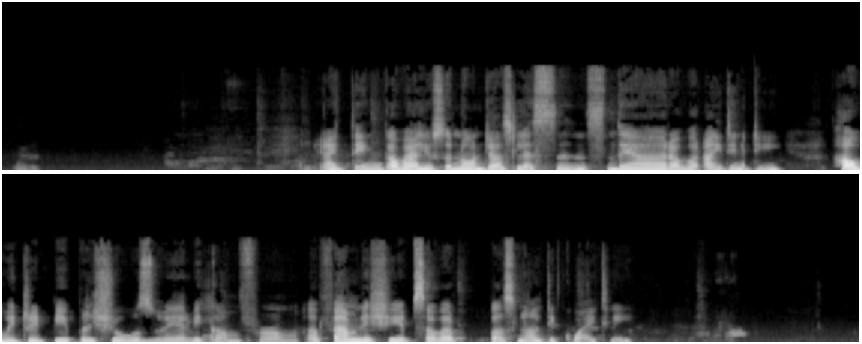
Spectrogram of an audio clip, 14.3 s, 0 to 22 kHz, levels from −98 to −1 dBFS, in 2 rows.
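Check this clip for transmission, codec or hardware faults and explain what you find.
Three brief disruptions, all of the same kind: a broken MP3 bit reservoir, likely from dropped frames. They occur at 2.47–2.50 s, 6.15–6.19 s and 9.78–9.81 s, each about 30 ms, close to one 26.1 ms MP3 frame. After a gap, the next frame reaches back for reservoir data and decodes bytes belonging to a different frame. The speech skips forward, and each point carries a short chirp, burst of noise or hole lasting about a frame.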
